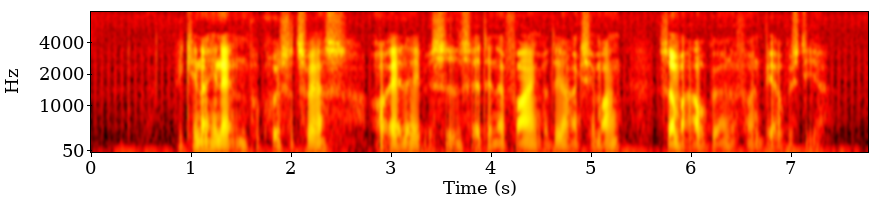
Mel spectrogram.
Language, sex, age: Danish, male, 35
